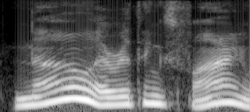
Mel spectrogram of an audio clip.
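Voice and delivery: hint of a young royal; royal daughters. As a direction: reassure in a mock high voice. Retells the royal daughters' reassurance.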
